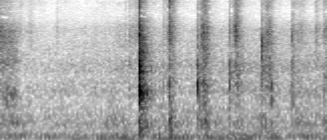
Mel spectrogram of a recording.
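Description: A deck of oracle cards is shuffled by hand, giving a series of crisp riffling and slapping bursts close to the microphone, starting with one sharp snap and continuing in quicker, softer flurries.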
